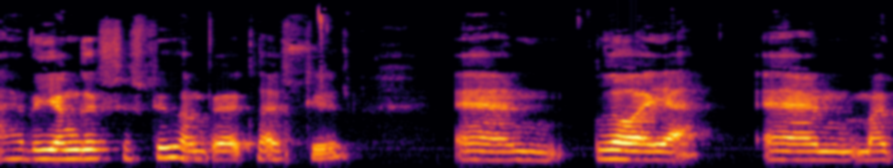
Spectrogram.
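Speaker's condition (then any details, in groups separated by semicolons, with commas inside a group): Cerebral palsy; speech therapy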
